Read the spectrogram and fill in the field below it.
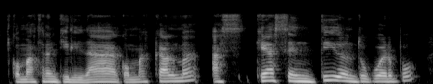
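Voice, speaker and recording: The speaker is a man at a medium pitch. He talks at a moderate pace against a quiet background. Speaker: podcast host. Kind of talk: live-stream interview. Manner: halting, many fillers.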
